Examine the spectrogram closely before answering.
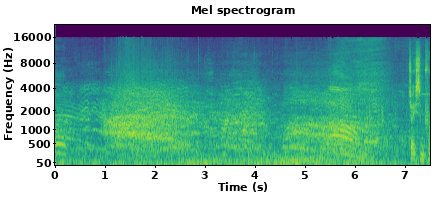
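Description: A crowd cheers and roars outdoors.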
